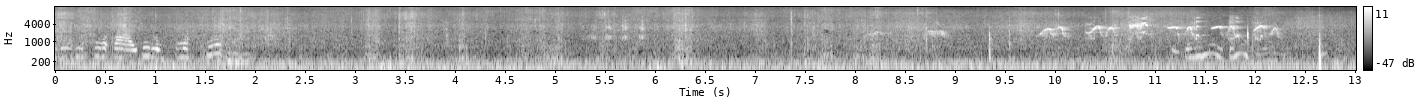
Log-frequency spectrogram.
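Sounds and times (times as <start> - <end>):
rustling of rice stalks being cut: 0.0 - 13.0
birds chirping: 3.9 - 13.0.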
